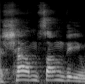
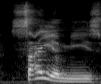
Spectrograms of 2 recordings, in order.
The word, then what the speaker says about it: Siamese: Yeah, Sham something, we say Sham something, but that's fucking wrong. The correct pronunciation is Siamese, man.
